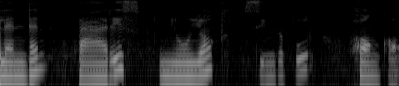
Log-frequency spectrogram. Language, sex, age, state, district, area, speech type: Malayalam, female, 30-45, Kerala, Alappuzha, rural, spontaneous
